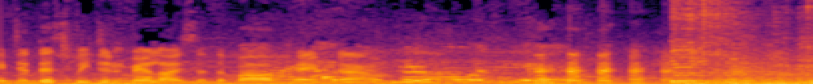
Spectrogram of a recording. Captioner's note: laughing; dramatic music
